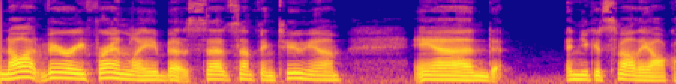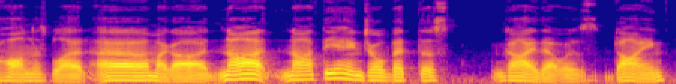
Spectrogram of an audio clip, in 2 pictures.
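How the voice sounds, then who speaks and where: A middle-aged woman telling a personal story in a casual, rambling way, correcting herself often and filling pauses. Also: deep voice. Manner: rambling, self-correcting, many fillers.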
